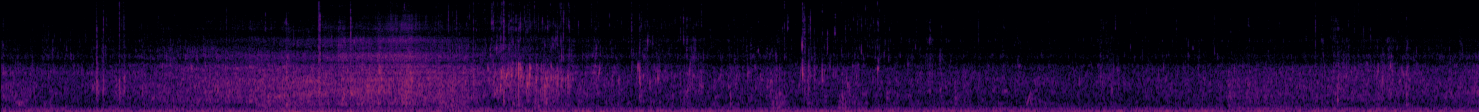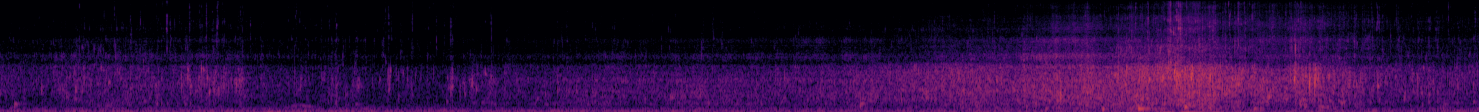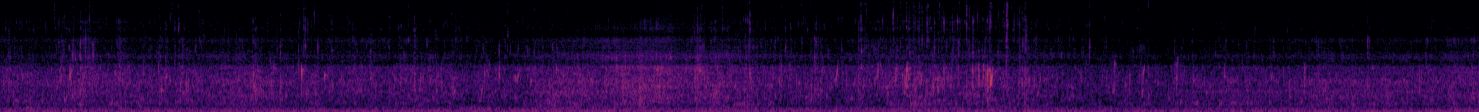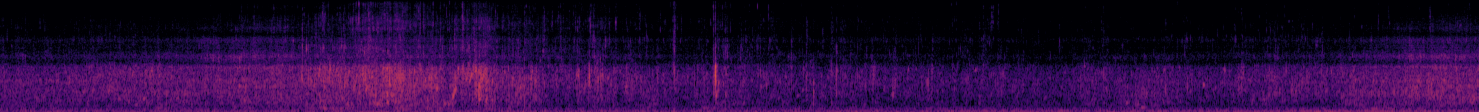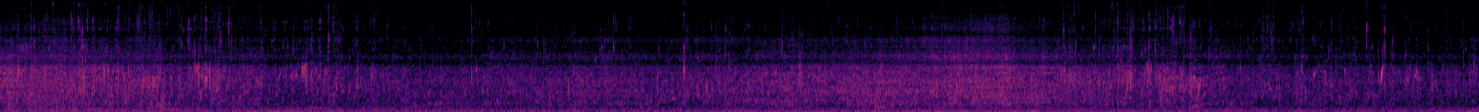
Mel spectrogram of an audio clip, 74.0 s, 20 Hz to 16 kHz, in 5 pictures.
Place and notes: Minnehaha Avenue, Takapuna, Auckland, New Zealand - Waves and lava log hollows
Waves hitting the hollows in lava, where tree logs once were
26 August 2020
